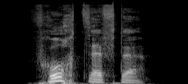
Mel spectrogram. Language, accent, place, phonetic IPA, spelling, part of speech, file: German, Germany, Berlin, [ˈfʁʊxtˌzɛftə], Fruchtsäfte, noun, De-Fruchtsäfte.ogg
- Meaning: nominative/accusative/genitive plural of Fruchtsaft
